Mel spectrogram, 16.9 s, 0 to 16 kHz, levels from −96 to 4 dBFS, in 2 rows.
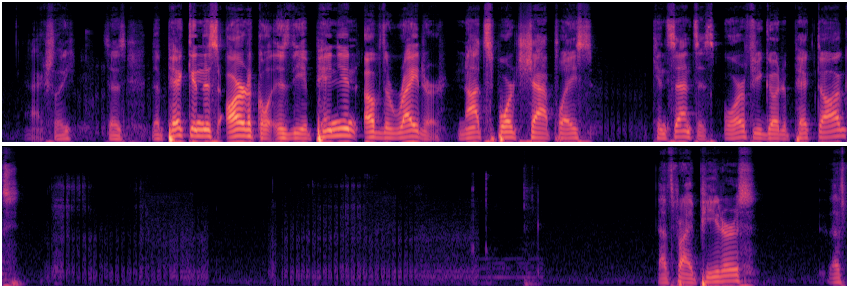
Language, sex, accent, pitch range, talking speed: English, male, American, 105-140 Hz, 105 wpm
